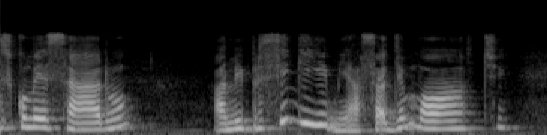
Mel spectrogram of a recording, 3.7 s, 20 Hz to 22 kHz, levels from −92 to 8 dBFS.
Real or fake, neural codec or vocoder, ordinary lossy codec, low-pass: real; none; none; none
